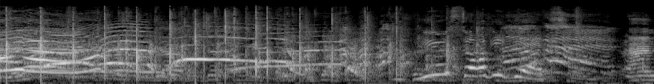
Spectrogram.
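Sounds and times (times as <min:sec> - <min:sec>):
round of applause: 0:00.0 - 0:06.0
laughter: 0:01.5 - 0:05.7.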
